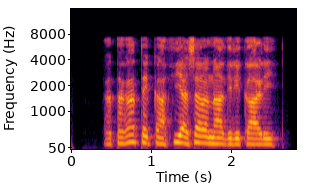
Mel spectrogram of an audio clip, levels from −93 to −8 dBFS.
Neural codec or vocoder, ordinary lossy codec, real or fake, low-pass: codec, 16 kHz, 8 kbps, FunCodec, trained on Chinese and English, 25 frames a second; none; fake; 7.2 kHz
